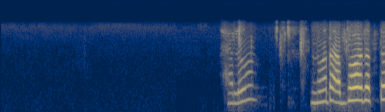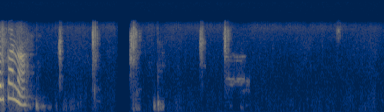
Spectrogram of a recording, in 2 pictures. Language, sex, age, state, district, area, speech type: Santali, female, 18-30, West Bengal, Paschim Bardhaman, rural, conversation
